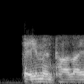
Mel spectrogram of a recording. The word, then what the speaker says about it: Tame Impala: Tame Impala, jetzt weiß ich, wie er richtig ausgesprochen wird.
